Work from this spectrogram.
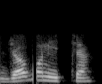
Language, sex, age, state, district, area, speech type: Bengali, male, 18-30, West Bengal, Howrah, urban, conversation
